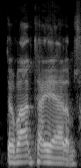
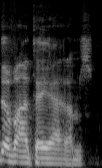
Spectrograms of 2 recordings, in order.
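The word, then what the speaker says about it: Davante Adams: that's all it was i thought i said his name wrong devonta adams what did i say this time i said devonte adams you're killing me the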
